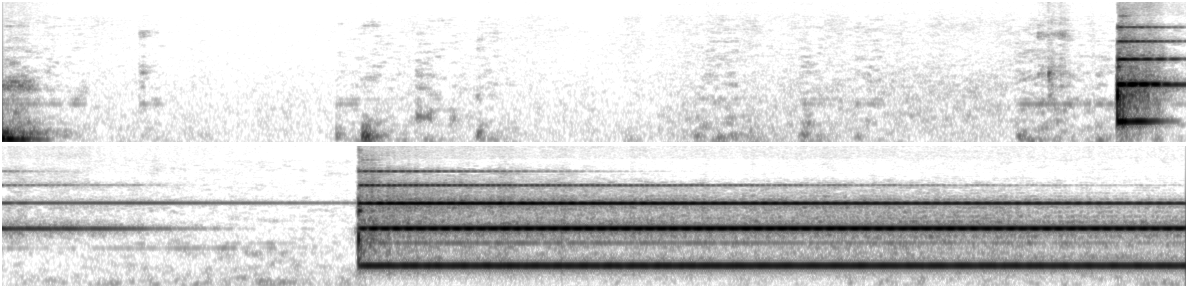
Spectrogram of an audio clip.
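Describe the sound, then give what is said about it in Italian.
A bell is struck twice: the first strike rings out and fades over about two seconds, and the second rings on steadily with bright, clear overtones until the end. Nothing else is heard except a few faint, soft knocks before the bell. “Ascoltiamo un suono di campana.”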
